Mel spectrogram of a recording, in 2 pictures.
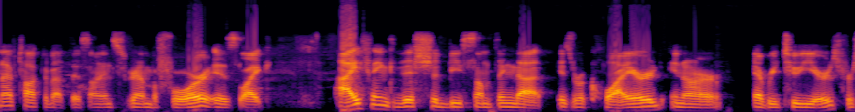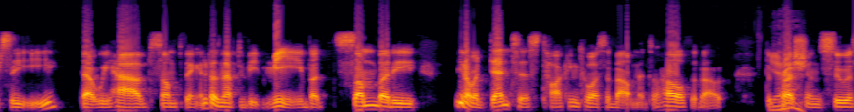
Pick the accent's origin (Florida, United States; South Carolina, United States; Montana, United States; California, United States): California, United States; Yorba Linda; also born or lived in San Fernando Valley, Los Angeles; I grew up in Yorba Linda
